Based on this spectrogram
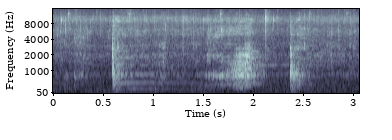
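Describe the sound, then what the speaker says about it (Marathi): Finely chopped onion sautéing in a pan for karela bhaji, with a soft sizzle and a few sharp stirring scrapes of a spoon against the pan, close and moderately quiet. "आता टाकलेला आहे बारीक केलेला कांदा। कांदा थोडासा मऊ होईपर्यंत परतून घ्यायचा आहे।"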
